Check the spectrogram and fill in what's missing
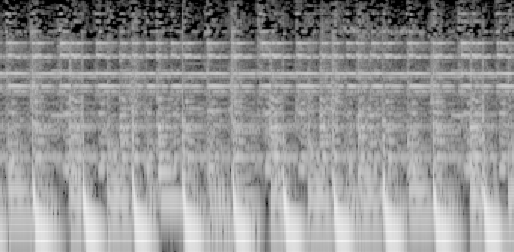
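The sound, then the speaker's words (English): A bell rings rapidly and steadily, struck about twice per second with a bright, sustained metallic shimmer over each hit. Loud, with no voices. “Ring the bell.”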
